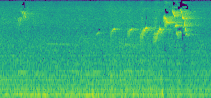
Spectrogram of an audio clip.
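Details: Double-collared seedeater with a second bird around: soft spaced high chips that quicken into a bright, twittering burst near the end, against a low, steady background rumble.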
